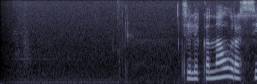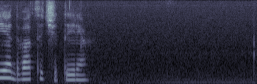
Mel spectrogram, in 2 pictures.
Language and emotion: Russian, neutral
